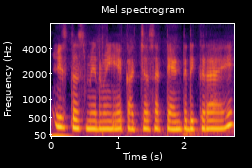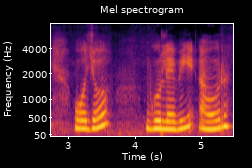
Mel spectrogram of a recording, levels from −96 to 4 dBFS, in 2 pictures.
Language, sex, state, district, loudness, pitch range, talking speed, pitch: Hindi, female, Punjab, Kapurthala, -13 LUFS, 210-230 Hz, 155 wpm, 215 Hz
